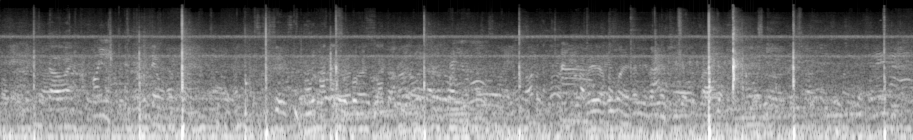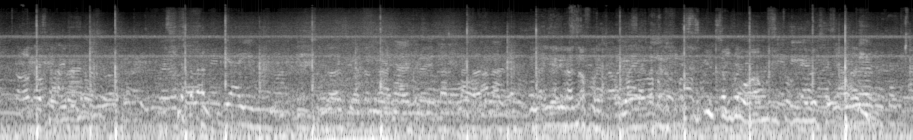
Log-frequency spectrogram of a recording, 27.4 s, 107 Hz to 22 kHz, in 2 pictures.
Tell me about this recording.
Toma de audio / paisaje sonoro de la cancha de baloncesto de Los Alpes realizada con la grabadora Zoom H6 y el micrófono XY a 120° de apertura a las 8:40 pm aproximadamente. Cantidad media de personas al momento de la grabación, se puede apreciar el sonido de las personas hablando en las graderías, el pasar de unas motocicletas y el sonido de un balón de baloncesto rebotando a pocos metros de la grabadora. Sonido tónico: Personas hablando. Señal sonora: Motocicleta pasando.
